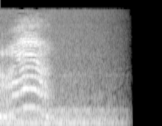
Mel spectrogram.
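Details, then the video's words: One brief domestic cat meow for attracting cats, lasting under half a second, bright and arched in pitch, then fading into a low hum and silence. "Meows to ATTRACT CATS 🐱🔊 (Sounds to Make Your Cat to Come to You)"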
